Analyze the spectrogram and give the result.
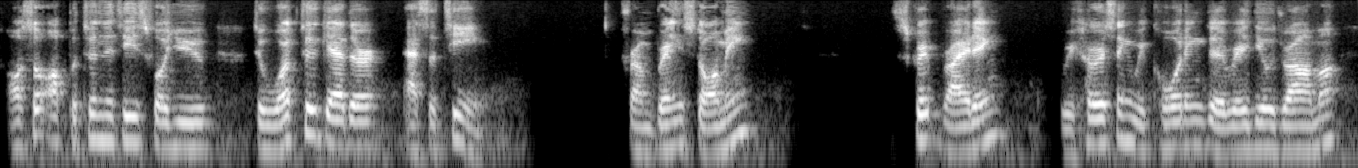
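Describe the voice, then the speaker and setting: A man's voice: mid-range voice, mellow, muffled recording, slight background noise. A man delivering a prepared thank-you speech as the president of an organization. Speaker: organization president giving closing remarks.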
